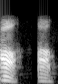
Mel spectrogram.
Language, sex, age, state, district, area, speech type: Assamese, male, 60+, Assam, Udalguri, rural, conversation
